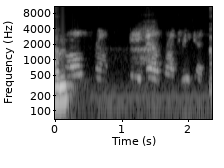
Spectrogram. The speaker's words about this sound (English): Sorry, my phone's ringing. I can't turn it off.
